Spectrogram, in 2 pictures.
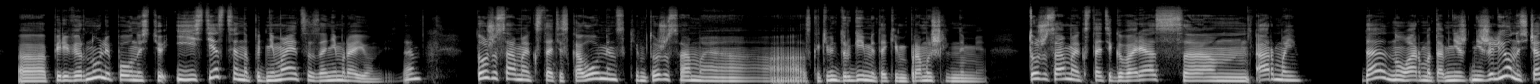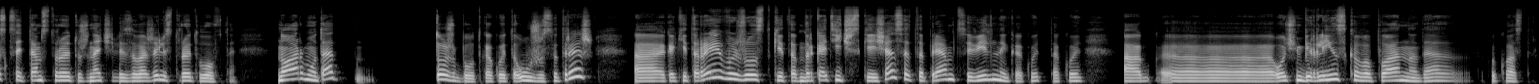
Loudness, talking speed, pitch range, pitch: -18 LUFS, 145 wpm, 160-220 Hz, 185 Hz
